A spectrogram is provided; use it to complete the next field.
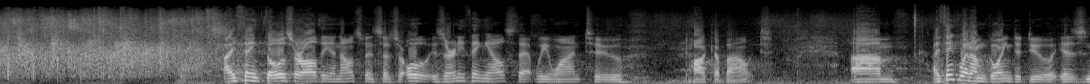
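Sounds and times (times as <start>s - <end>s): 
audience applause: 0.0s - 2.4s
speech: 2.2s - 7.8s, 8.5s - 10.8s.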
